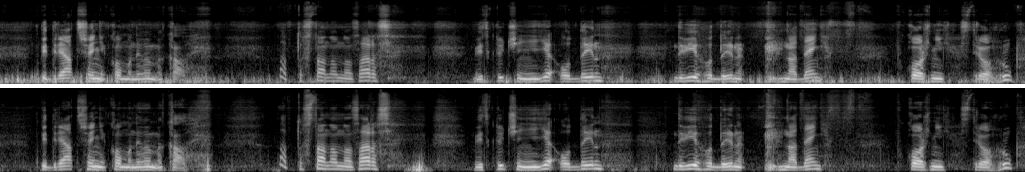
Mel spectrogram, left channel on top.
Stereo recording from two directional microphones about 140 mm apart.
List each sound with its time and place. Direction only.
0.3 s speech: 15° right (ahead or behind)
1.1 s speech: 35° right (ahead or behind); by 2.1 s 50° right (ahead or behind)
2.7 s speech: 35° right (ahead or behind)
3.2 s speech: 65° right (ahead or behind)
4.7 s speech: 30° right (ahead or behind)
5.5 s speech: 20° right (ahead or behind)
7.6 s speech: 40° right (ahead or behind); by 10.2 s 20° right (ahead or behind)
